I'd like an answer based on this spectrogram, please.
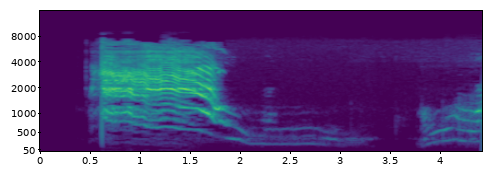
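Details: Cats arguing: one gives a loud, harsh, strained yowl that slides down into a low, drawn-out growl, then a rising wail begins near the end, in a quiet setting.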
